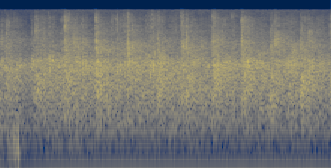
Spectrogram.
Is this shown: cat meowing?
no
